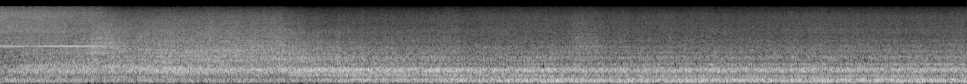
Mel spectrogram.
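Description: A steam locomotive blasts out steam with a loud, roaring rush.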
